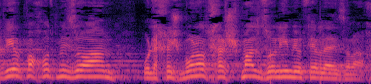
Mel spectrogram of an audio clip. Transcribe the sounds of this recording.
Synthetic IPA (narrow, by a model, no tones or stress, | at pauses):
viɾpaχo̞t̪mizoam | uleχeʃbo̞no̞t̪χaʃmalzolimjo̞t̪e̞ʁleezʁaχ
